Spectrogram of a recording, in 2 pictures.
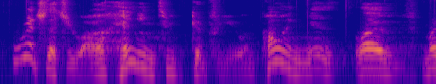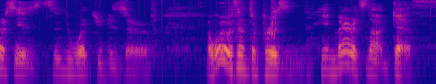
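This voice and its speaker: A man's voice: fairly high pitch, mellow, slightly rough, voice pushed up, exaggerated voice, poor audio. A man voicing a pompous, fat town magistrate who blusters and gives indignant commands.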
